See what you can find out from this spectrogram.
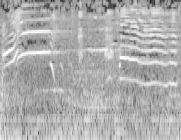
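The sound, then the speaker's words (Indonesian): A person screams in fear with a few long, high, wavering cries over a steady low background noise. “Di sana aku langsung menutup mataku dan berteriak karena ketakutan.”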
